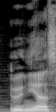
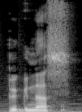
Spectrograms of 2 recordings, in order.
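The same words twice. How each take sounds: First: The 'gn' sounds like 'ny'. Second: The 'gn' has a hard 'g' then 'n'. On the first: The speaker calls it wrong. "On ne dit pas" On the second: The speaker calls it right.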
